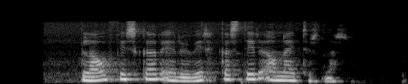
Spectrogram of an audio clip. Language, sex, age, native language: Icelandic, female, 50-59, Icelandic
